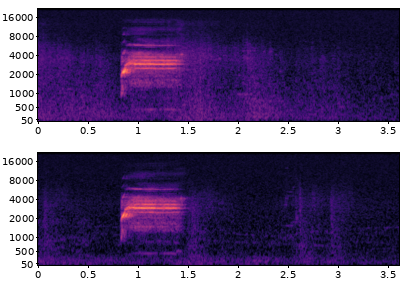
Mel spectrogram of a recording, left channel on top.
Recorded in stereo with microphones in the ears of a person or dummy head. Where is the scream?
10° right (ahead or behind), 0.9 m.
